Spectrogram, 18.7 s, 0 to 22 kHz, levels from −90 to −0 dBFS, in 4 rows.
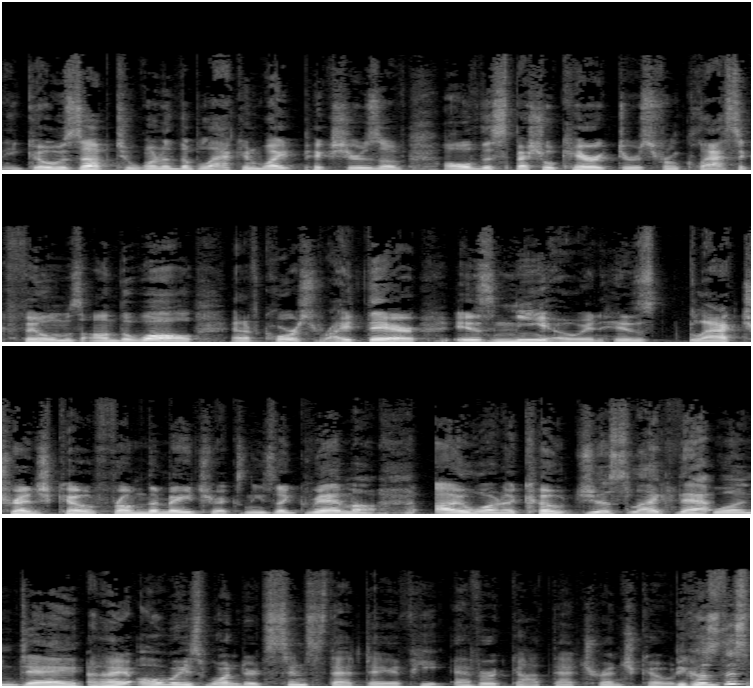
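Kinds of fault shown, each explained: No faults of any kind are audible in this clip.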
